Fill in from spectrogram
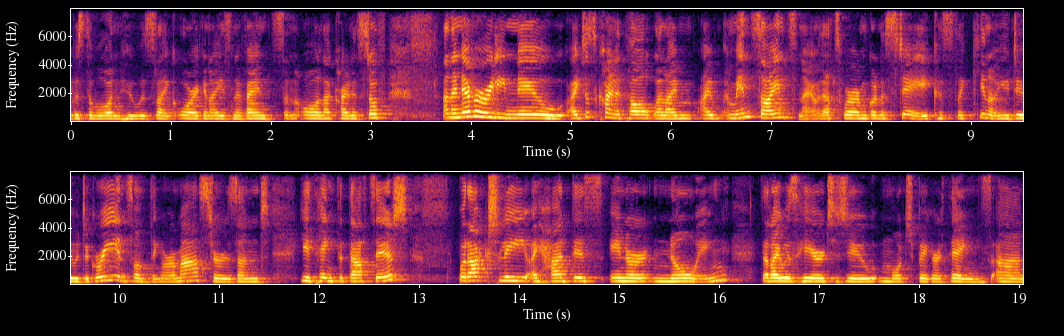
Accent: Ireland; I'm a mom of three. I'm from Ireland.

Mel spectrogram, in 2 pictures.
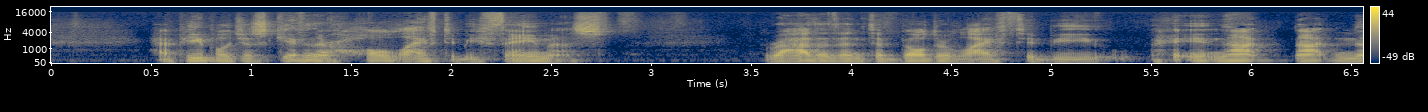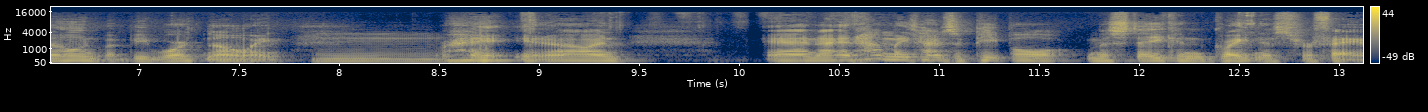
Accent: El Salvador; I'm from El Salvador.

